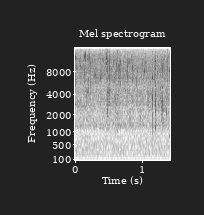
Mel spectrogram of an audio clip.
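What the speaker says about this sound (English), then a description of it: "Let me turn my water down just a little bit." A kitchen tap runs in a steady, close gush of water, an unbroken splashing stream with slight fluctuations.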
